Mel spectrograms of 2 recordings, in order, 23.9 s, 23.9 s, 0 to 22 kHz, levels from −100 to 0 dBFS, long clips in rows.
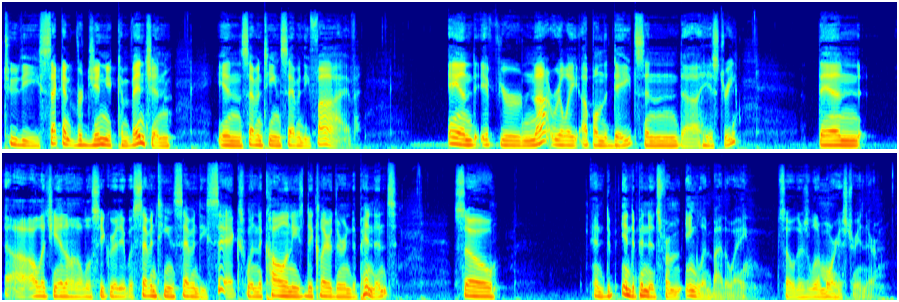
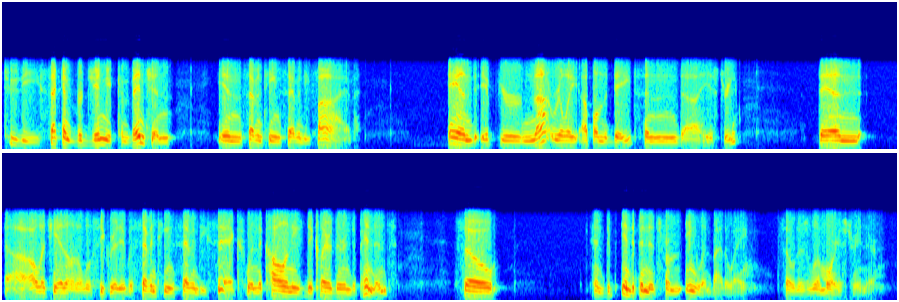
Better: first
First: none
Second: phone-call audio; poor line; nothing above 4 kHz

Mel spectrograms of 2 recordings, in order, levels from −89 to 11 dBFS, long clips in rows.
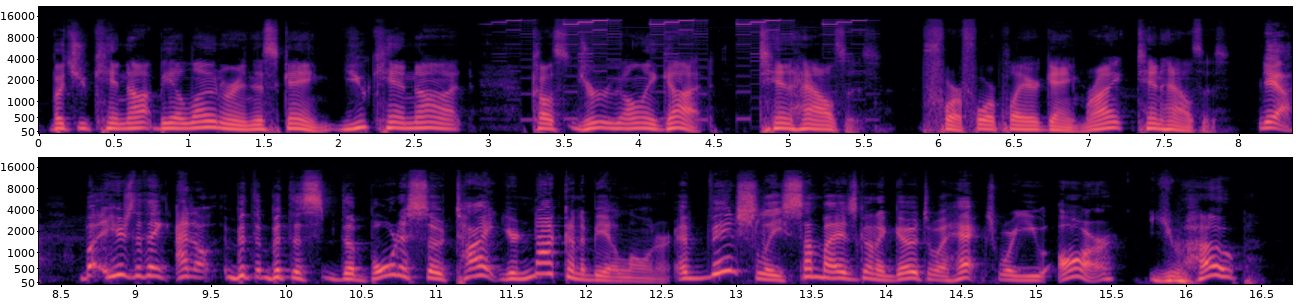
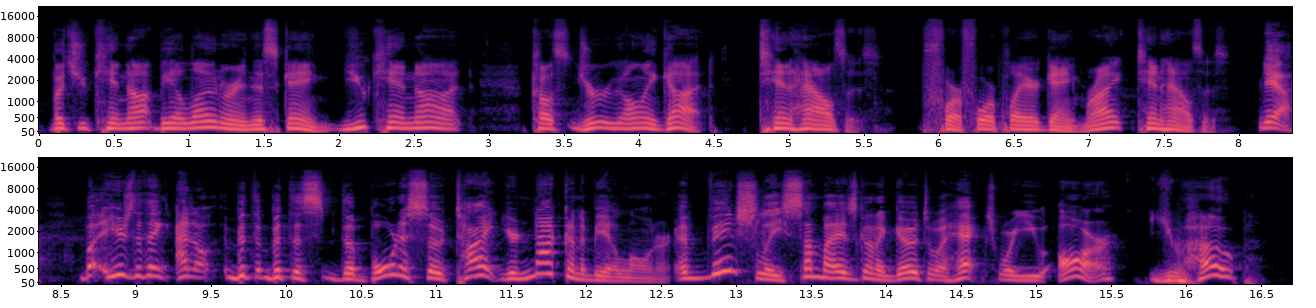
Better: second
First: alarm; noticeable; from 3 to 5.5 s; peak 7 dB below the speech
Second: none

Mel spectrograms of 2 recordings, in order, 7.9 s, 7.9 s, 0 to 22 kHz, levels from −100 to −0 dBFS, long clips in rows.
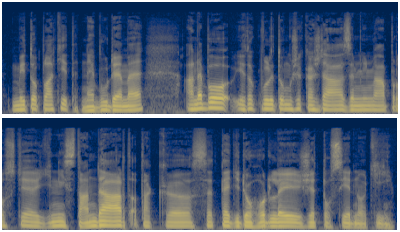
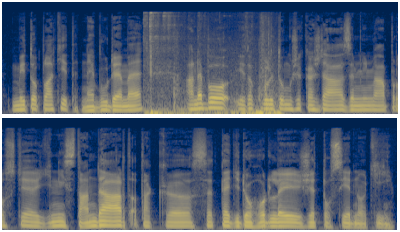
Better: first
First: none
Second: jangling keys; noticeable; from 1.5 to 3 s; peak 7 dB below the speech

